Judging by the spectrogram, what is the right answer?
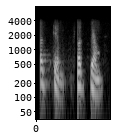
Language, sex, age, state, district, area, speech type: Sanskrit, male, 45-60, Tamil Nadu, Coimbatore, urban, conversation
